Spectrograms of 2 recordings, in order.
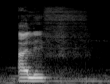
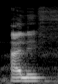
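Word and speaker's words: ألف: সমস্যা হয় সেটা হচ্ছে আমরা আলিফ উচ্চারণ করতে গেলে টান দেই তো টান দেওয়া যাবে না এখানে তাড়াতাড়ি পড়তে হবে আলিফ আলিফ এরকম তারপর হরফ হচ্ছে বা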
